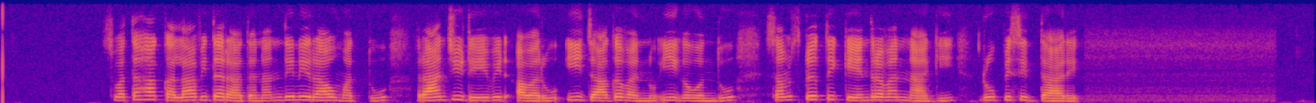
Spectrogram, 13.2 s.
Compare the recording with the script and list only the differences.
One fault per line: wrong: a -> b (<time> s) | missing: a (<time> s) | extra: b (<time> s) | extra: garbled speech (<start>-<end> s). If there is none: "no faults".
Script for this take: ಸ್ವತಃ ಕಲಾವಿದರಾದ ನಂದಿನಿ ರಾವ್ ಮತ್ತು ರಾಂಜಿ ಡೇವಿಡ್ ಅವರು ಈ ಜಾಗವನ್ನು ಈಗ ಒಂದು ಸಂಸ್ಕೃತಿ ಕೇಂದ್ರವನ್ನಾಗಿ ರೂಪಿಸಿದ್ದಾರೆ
no faults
